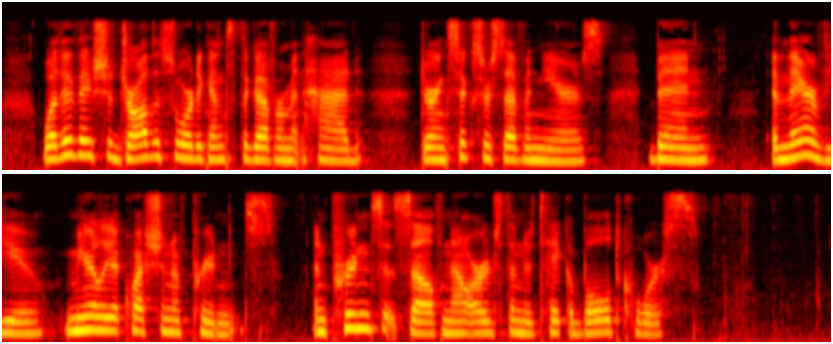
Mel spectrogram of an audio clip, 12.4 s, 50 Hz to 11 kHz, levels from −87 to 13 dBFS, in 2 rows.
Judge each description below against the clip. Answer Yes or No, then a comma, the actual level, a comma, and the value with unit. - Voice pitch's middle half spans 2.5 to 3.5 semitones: Yes, average, 2.8 semitones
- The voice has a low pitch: No, high, 200 Hz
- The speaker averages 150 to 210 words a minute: Yes, average, 170 wpm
